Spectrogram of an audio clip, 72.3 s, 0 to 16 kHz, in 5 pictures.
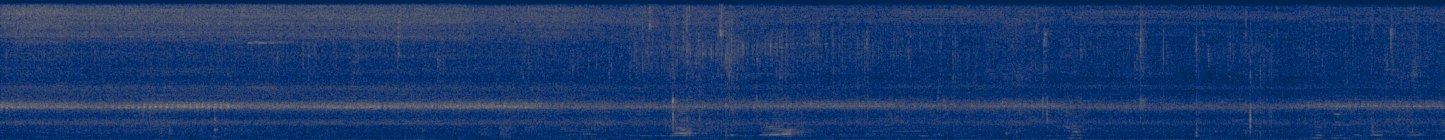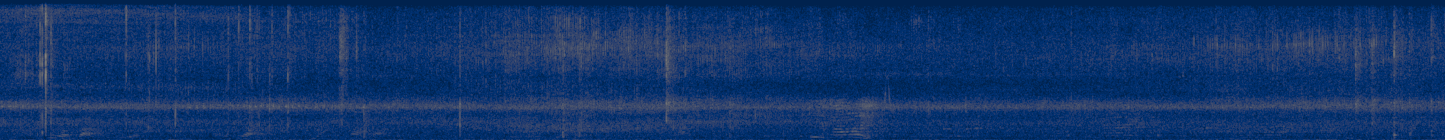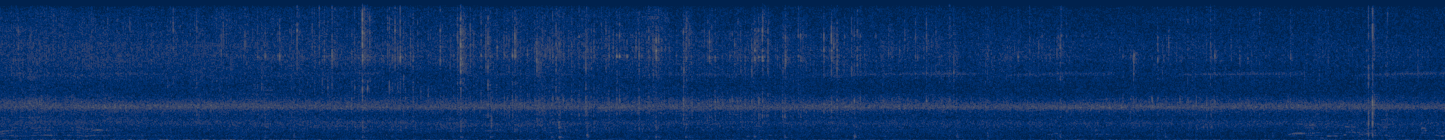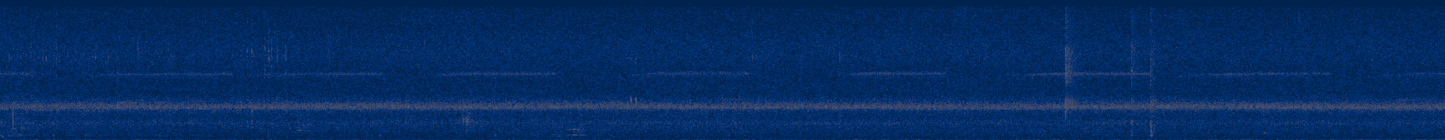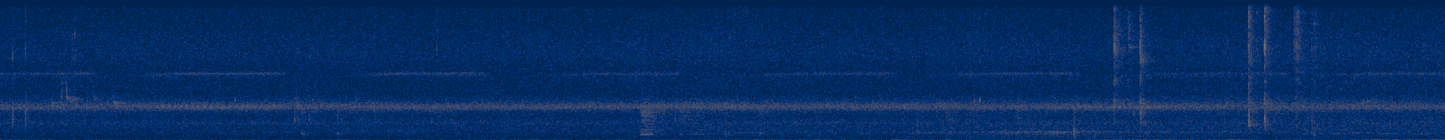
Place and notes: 199縣道4K, Mudan Township, Pingtung County - Mountain road
Beside the road, The sound of cicadas, Mountain road, Cycling team, Traffic sound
